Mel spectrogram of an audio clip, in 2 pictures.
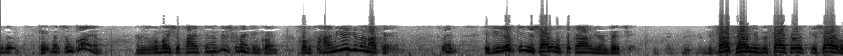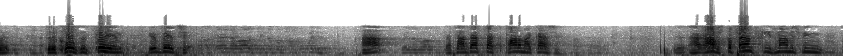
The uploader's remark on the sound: Shiur recorded in Yeshivas Ohr Reuven, Monsey NY.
